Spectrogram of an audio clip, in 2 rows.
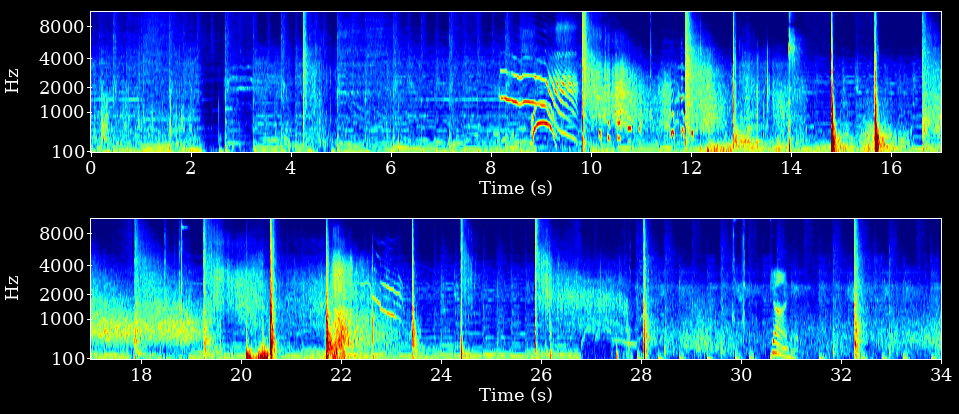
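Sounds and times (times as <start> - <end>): background music: 0.0 - 34.0
rifle shots with echo: 11.9 - 15.1, 16.6 - 22.8, 25.9 - 30.3, 31.9 - 34.0.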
